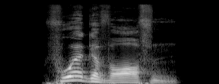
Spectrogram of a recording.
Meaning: past participle of vorwerfen
- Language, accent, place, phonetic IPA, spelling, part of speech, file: German, Germany, Berlin, [ˈfoːɐ̯ɡəˌvɔʁfn̩], vorgeworfen, verb, De-vorgeworfen.ogg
